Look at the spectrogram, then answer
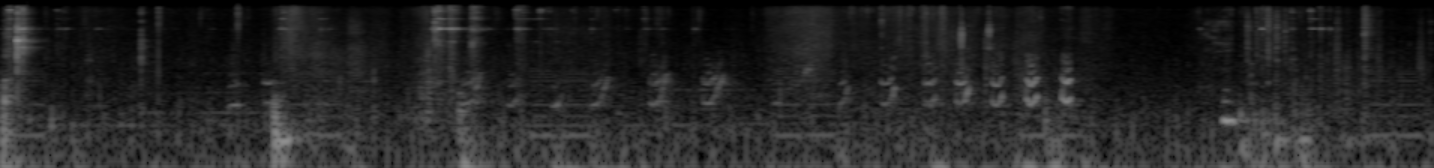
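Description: A guinea pig gives short, repeated squeaky notes over soft rustling and patter.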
